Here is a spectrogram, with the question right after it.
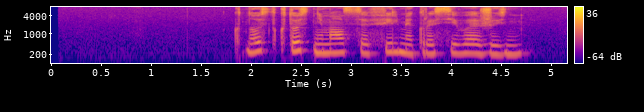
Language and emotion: Russian, neutral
